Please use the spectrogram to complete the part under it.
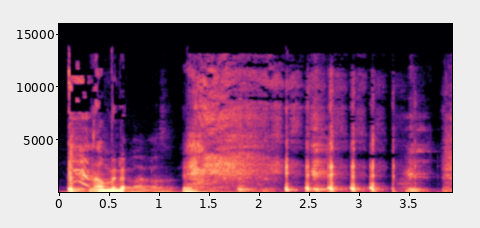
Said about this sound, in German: Hast du übrigens einen Husten heute? Ich habe mich verschluckt.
